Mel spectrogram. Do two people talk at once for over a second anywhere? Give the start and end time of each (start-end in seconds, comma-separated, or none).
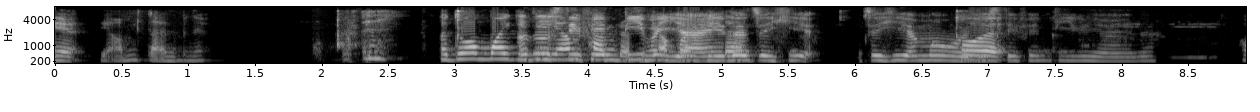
3.4-5.1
